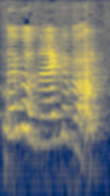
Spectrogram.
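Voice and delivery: cheeks stuffed full. Real, not acted. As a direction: giggle through a stuffed mouth. Laughing with full mouth.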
